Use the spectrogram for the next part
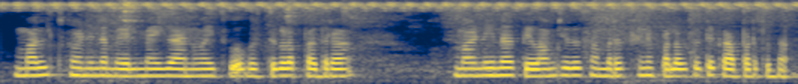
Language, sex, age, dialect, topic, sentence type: Kannada, male, 60-100, Central, agriculture, statement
